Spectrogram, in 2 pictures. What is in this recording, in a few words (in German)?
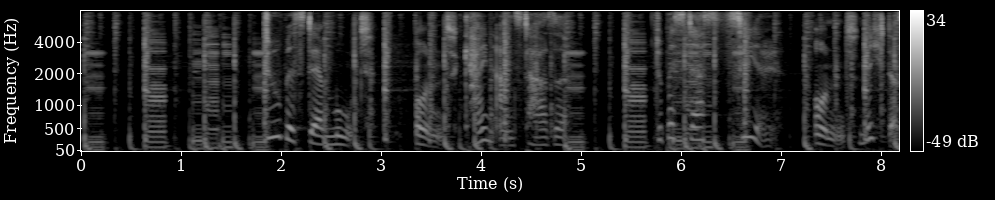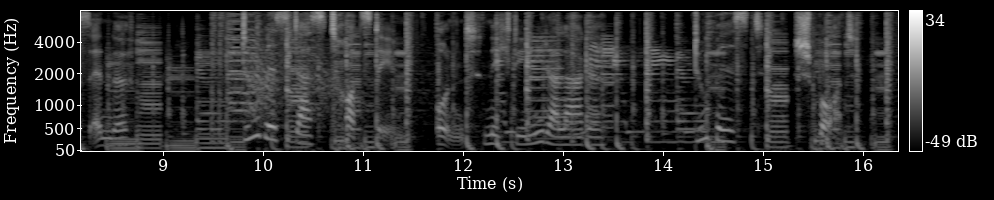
Werbung Sport; LOFT VOICES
